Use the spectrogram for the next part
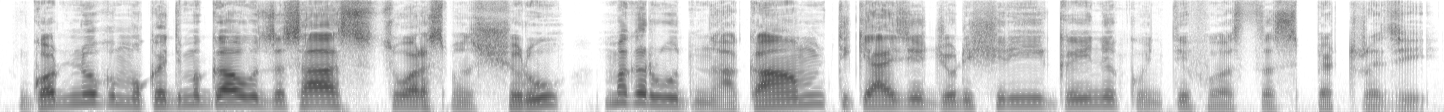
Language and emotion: Kashmiri, neutral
